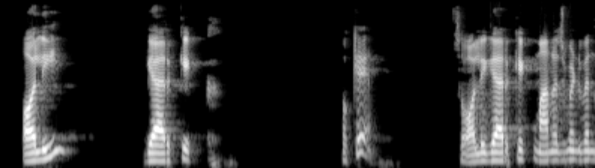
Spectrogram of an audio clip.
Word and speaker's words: oligarchic: 11th class isn't it how do you pronounce it Ali garkick okay so oligarchic management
